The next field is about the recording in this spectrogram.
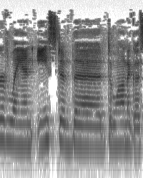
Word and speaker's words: Dahlonega: And then the last one is the Smith House in Dahlonega. Am I saying that right? – Yeah. – Dahlonega, Georgia.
